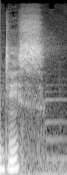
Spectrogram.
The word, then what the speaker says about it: dix: Le X de 6 et 10 se prononce [z] quand il est suivi d'une voyelle: "six amis", "dix amis".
